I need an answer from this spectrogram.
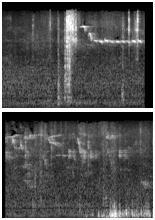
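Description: Birds calling, with one high whistled note lasting about a second. A sharp clack comes about a second in, and a short low thump-like rustle near the end.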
